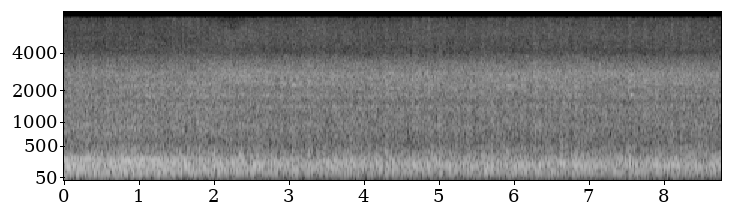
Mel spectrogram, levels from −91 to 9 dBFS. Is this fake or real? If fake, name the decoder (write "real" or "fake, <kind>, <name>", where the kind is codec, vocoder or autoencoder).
real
